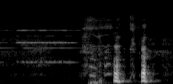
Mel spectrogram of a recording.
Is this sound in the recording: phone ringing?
yes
